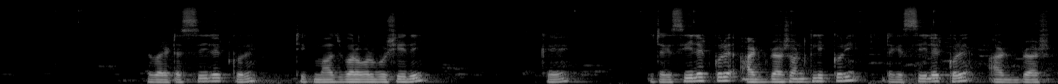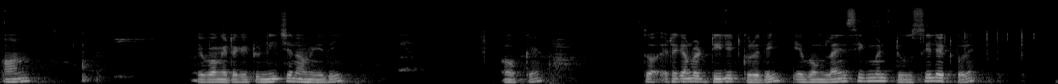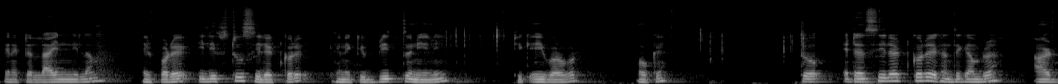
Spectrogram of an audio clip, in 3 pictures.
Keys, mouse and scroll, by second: 0.7 click, 2.3 click, 6.0 z, 6.5 click, 8.6 ctrl+z, 9.1 click, 10.6 click, 13.4 Down, 16.7 typing, 17.1 click, 18.5 Delete, 19.6 click, 22.8 right click, 23.6 click, 26.2 alt+shift+click, 29.1 v, 29.5 click.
